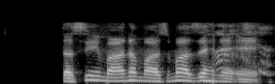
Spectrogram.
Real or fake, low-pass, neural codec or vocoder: real; 7.2 kHz; none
